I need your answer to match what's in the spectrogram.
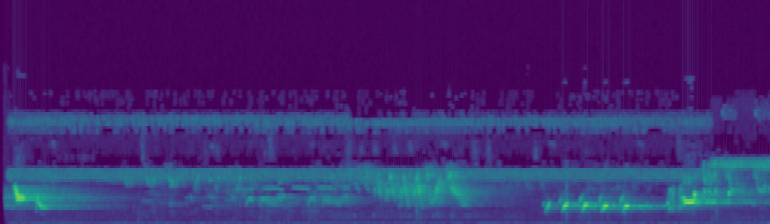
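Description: Western bluebird giving soft chirps and a quick run of short, clear notes near the end, over steady background hiss with faint other bird calls.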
